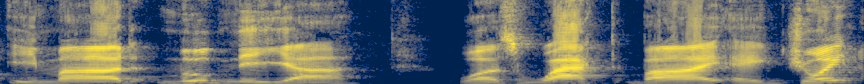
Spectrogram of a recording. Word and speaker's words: Mughniyeh: Imad Mughniyeh, Imad, not Imam, Mughniyah. You pronounce it several different ways.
